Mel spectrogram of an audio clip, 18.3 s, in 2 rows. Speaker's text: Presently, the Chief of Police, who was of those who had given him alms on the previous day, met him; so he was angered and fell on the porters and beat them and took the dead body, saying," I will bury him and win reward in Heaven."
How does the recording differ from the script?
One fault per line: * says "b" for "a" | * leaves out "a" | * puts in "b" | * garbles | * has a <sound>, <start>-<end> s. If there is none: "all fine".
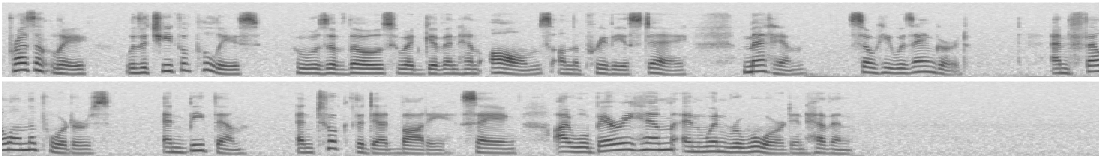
* puts in "with"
